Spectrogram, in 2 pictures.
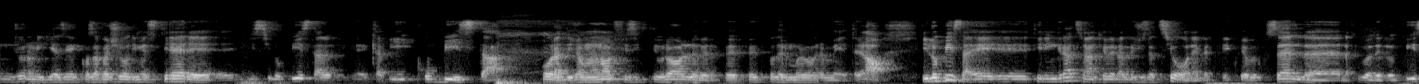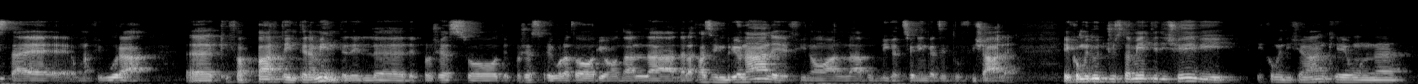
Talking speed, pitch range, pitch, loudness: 165 wpm, 105-130 Hz, 115 Hz, -22 LUFS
